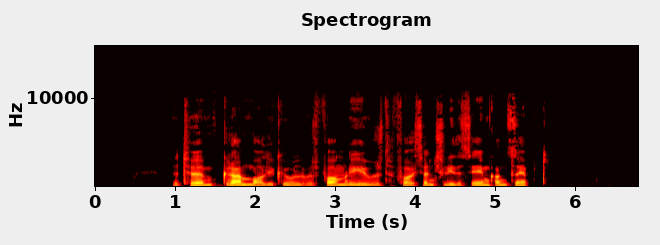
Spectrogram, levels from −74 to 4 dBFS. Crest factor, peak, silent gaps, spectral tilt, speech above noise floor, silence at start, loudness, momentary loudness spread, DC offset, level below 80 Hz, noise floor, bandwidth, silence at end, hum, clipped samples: 24 dB; -2 dBFS; none; -6 dB/octave; 48 dB; 1 s; -24 LUFS; 16 LU; under 0.1%; -60 dBFS; -72 dBFS; 11 kHz; 1.15 s; none; under 0.1%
